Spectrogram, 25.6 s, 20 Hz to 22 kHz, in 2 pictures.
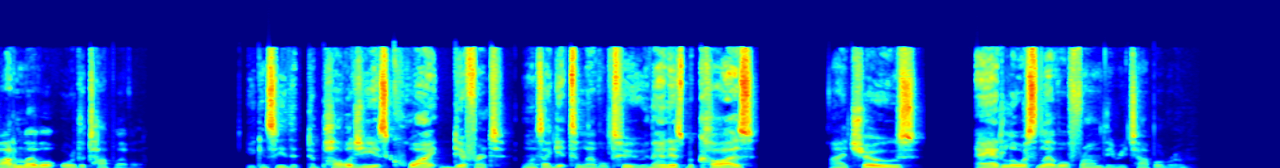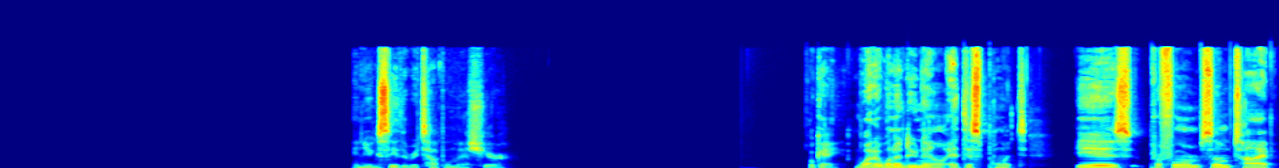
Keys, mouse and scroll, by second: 5.7 Down, 5.8 click, 7.8 click, 14.2 click, 15.0 click, 18.3 click, 19.4 click.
